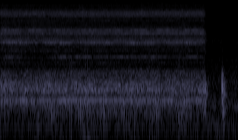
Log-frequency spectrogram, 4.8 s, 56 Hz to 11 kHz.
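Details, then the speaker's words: 40-year-old Walkman powered from a power supply after battery removal: steady buzzing hum with thin whistling tones from the speaker for four seconds, then cuts out; display barely readable; cause unclear. "Lots of strange sounds coming out of this."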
